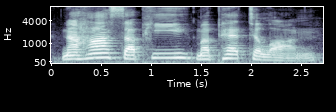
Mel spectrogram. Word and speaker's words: Nahasapeemapetilon: it's not just a poo it's a poo Nahasapeemapetilon that's his full name okay and it's spelt exactly as it sounds yes so and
